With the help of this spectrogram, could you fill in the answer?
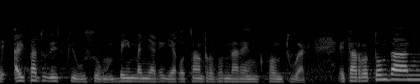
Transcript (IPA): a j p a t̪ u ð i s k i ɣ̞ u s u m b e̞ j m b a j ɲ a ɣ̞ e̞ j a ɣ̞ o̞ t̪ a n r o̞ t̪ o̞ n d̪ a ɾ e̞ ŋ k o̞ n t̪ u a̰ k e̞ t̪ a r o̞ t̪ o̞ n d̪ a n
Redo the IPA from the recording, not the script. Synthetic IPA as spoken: a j p a t̪ u ð i s k i ɣ̞ u s u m b e̞ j m b a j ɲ a ɣ̞ e̞ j a ɣ̞ o̞ t̪ a n r o̞ t̪ o̞ n d̪ a ɾ e̞ ŋ k o̞ n t̪ u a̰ k e̞ t̪ a r o̞ t̪ o̞ n d̪ a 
